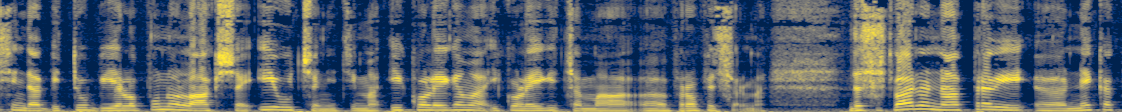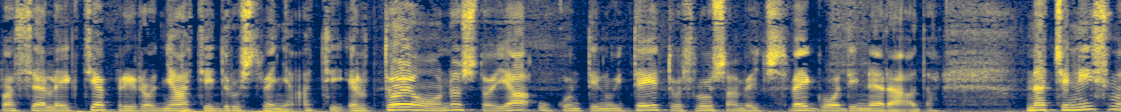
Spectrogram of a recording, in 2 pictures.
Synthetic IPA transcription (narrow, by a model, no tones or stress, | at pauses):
simd̪abit̪uːbiːlo̞puno̞lakʃeʔiut͡ʃe̞nit̪simaʔiko̞leːɡamaʔiko̞le̞ːɡit̪samapɾo̞feso̰ɾḭmʔa̰ | d̪asest̪ʋaːɾno̞napɾaʋine̞kakʋaselekt̪sijapɾiɾod̪ɲaːt̪siːd̪ɾuʃt̪ʋeɲa̰ːt̪sḭjʔelt̪o̞ːjeo̞no̞ʃt̪o̞jaːʔuko̞nt̪inuit̪e̞ːt̪usluʃa̰mʋe̞t͡ɕsʋe̞ɡo̞d̪ineɾa̰ːd̪a̰ | znaːt͡ʃiniːsmo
